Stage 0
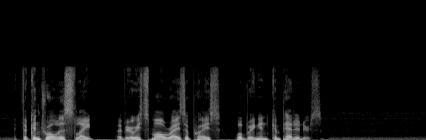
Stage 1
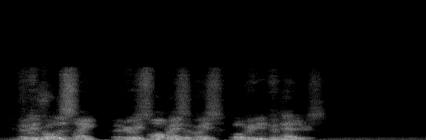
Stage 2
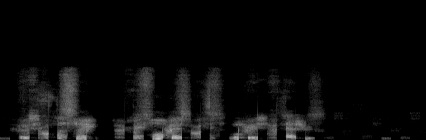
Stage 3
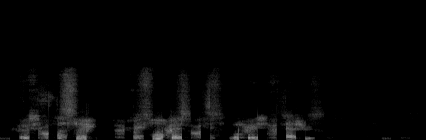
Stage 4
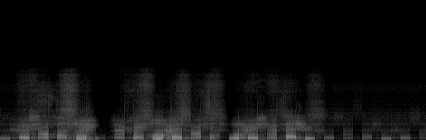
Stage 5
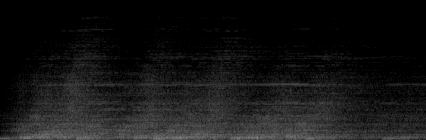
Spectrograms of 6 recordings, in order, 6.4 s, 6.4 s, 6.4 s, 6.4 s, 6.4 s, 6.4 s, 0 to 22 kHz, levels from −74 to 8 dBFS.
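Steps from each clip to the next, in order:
phase scrambler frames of 0.2 s; gain -5 dB
stepped high-pass 7 Hz 300–5500 Hz
one diode to ground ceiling -17 dBFS; gain -8.5 dB
per-bin compression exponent 0.4; bell 130 Hz +7.5 dB 0.33 oct; gain -5 dB
compressor, threshold -36 dBFS, peak gain reduction 8 dB; shimmer reverb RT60 1.5 s, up +7 st, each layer -2 dB, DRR -3.5 dB; gain -5 dB

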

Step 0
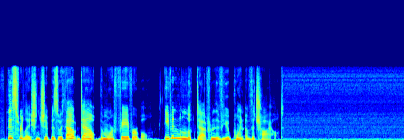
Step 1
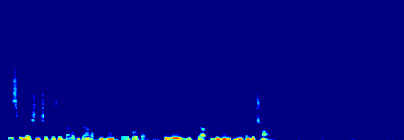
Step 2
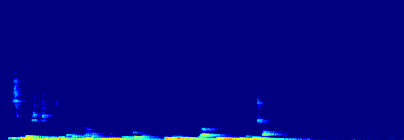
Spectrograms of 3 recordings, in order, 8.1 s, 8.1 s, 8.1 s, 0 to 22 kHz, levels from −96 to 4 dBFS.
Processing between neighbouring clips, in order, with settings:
negative-ratio compressor -29 dBFS, ratio -0.5; spectral expander 4:1; gain +3 dB
reverb RT60 0.55 s, pre-delay 3 ms, DRR -5.5 dB; gain -9 dB

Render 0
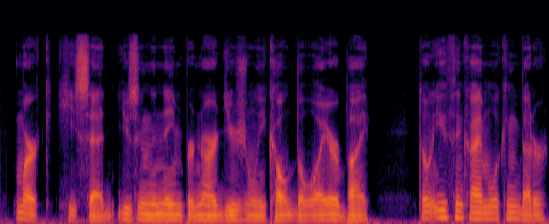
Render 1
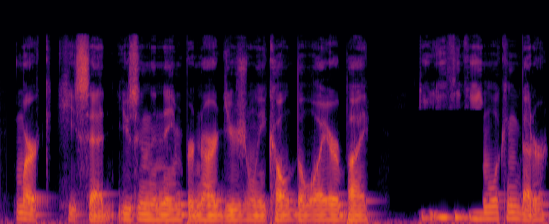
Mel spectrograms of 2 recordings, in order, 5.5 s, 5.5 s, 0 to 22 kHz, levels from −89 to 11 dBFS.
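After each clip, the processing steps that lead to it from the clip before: notches 60/120/180/240/300/360/420/480/540 Hz; spectral delete 3.88–4.83, 210–3000 Hz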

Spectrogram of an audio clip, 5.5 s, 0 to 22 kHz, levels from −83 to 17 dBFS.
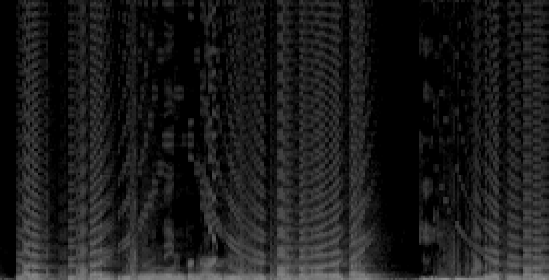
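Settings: reverse; compressor 10:1, threshold -30 dBFS, peak gain reduction 15 dB; reverse; decimation with a swept rate 17×, swing 160% 0.42 Hz; reverb, pre-delay 83 ms, DRR 15.5 dB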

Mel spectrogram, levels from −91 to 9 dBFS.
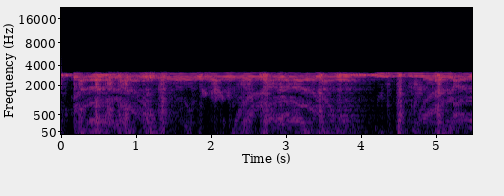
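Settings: negative-ratio compressor -43 dBFS, ratio -1; inverted band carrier 2900 Hz; two-slope reverb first 0.23 s, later 1.8 s, DRR 1 dB; gain -2.5 dB

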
